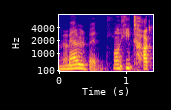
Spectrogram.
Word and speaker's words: Melbourne: Today we're in Melbourne. Ooh. Melbourne. Isn't that how you say it? Melbourne. Melbourne. Melbourne. Yeah, I think it is. I don't think you're supposed to say the R.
